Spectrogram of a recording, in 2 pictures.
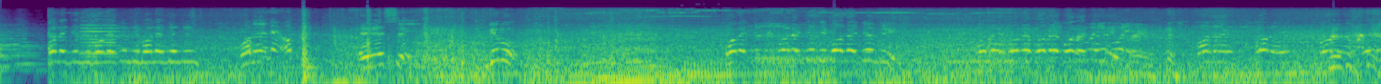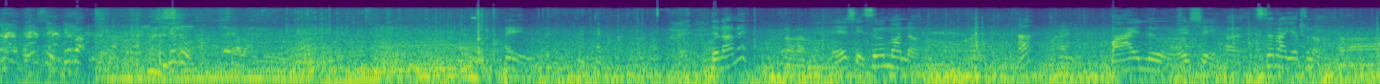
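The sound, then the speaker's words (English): A busy city street in Ethiopia: steady traffic rumble with engines and occasional horn toots, under a crowd of voices where a wayala, a taxi cab's assistant, repeatedly shouts out the parts of town the taxi is going to in a loud, sing-song call. “And a wayala is kind of a taxi cab's assistant that goes around the city and yells out random parts of town that the taxi cab is going to.”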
